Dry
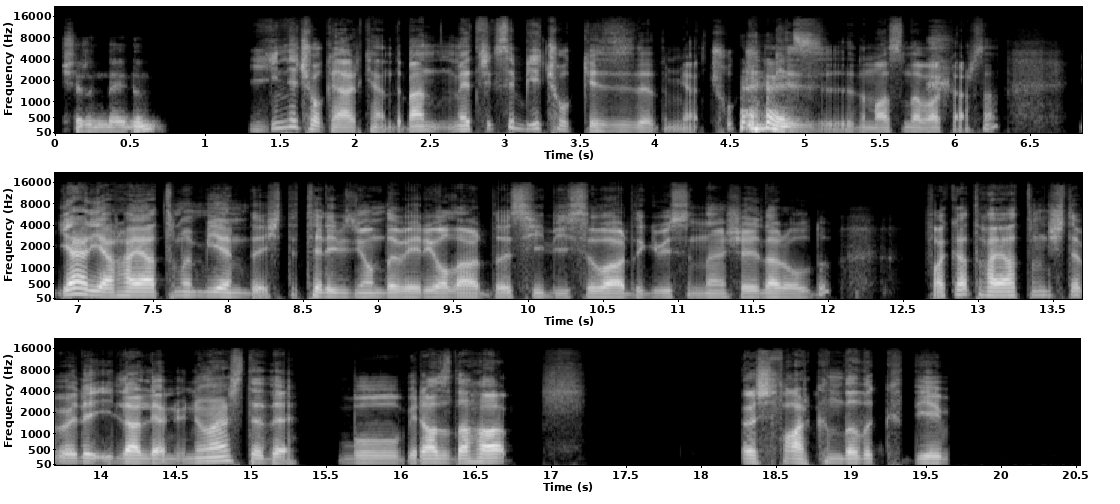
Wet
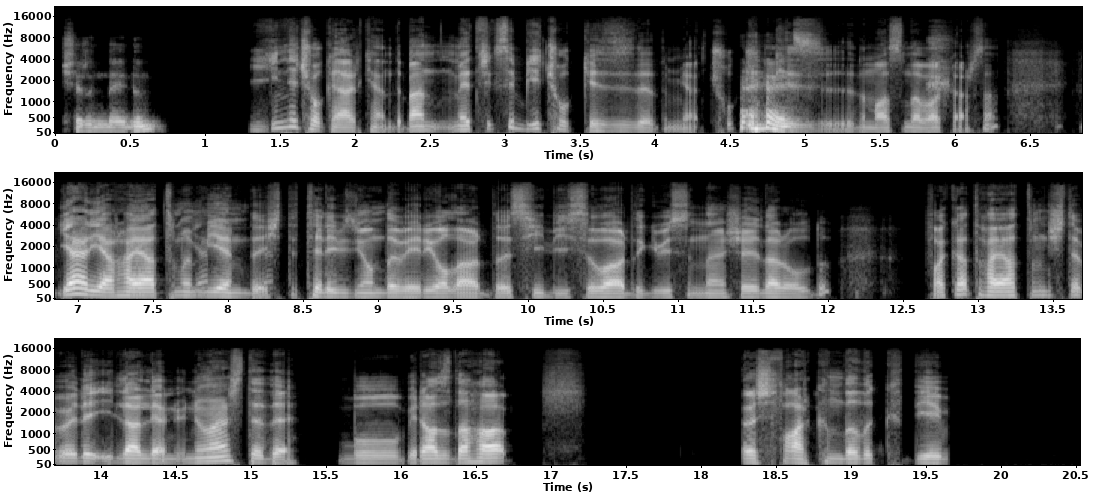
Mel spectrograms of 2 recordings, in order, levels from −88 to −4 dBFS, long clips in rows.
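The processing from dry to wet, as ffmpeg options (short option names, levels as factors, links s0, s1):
-filter_complex "[0:a]asplit=2[s0][s1];[s1]afade=t=in:st=6.24:d=0.01,afade=t=out:st=7:d=0.01,aecho=0:1:430|860|1290|1720|2150:0.16788|0.0923342|0.0507838|0.0279311|0.0153621[s2];[s0][s2]amix=inputs=2:normalize=0"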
